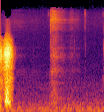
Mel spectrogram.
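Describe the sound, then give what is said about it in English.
A voice imitates an animal sniffing at someone's ears, with one sharp, loud nasal snort-like burst followed by a much fainter, breathy second sniff. “Paultin walks up to him and just, like, glares him, like, right in his face. and then just kind of like sniffs him a little. It's like behind his ears”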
